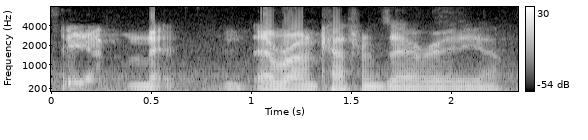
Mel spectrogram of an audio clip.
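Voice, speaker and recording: Halting man playing a tabletop game. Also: medium pitch, fairly even intonation, bright, forceful tone, slight background noise, rough recording. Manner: halting, full of fillers, chuckling. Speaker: player. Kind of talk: casual game chat.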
